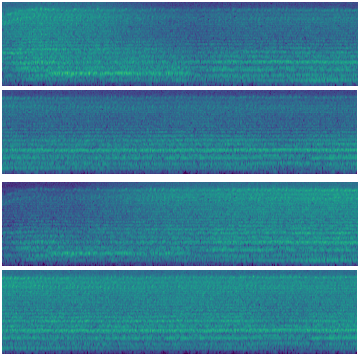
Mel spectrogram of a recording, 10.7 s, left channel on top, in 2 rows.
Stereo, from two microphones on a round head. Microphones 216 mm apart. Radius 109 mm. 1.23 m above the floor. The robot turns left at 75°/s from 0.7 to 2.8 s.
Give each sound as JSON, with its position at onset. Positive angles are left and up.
{"t": 0.0, "sound": "a drone", "azimuth_deg": 80}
